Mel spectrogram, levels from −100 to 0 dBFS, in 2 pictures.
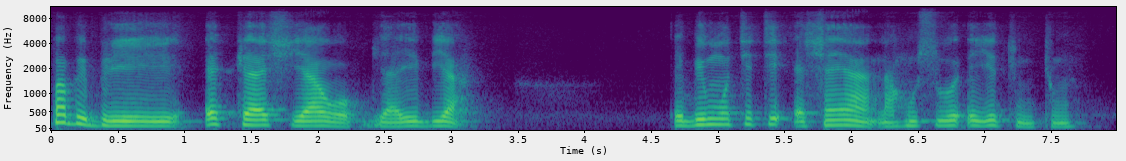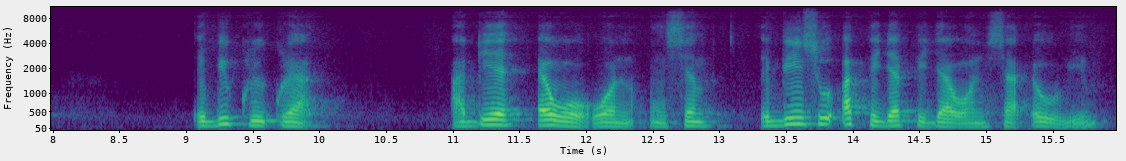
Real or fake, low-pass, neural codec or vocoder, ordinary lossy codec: fake; 9.9 kHz; autoencoder, 48 kHz, 32 numbers a frame, DAC-VAE, trained on Japanese speech; Opus, 16 kbps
